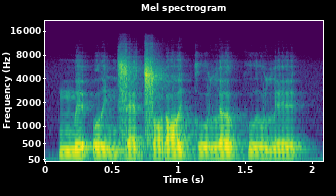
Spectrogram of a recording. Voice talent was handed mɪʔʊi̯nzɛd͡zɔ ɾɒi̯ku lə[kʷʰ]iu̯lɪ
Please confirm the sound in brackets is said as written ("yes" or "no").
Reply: no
